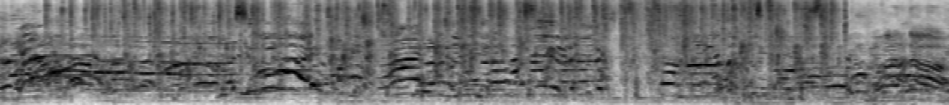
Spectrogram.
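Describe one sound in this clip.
A crowd of young women clap their hands.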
